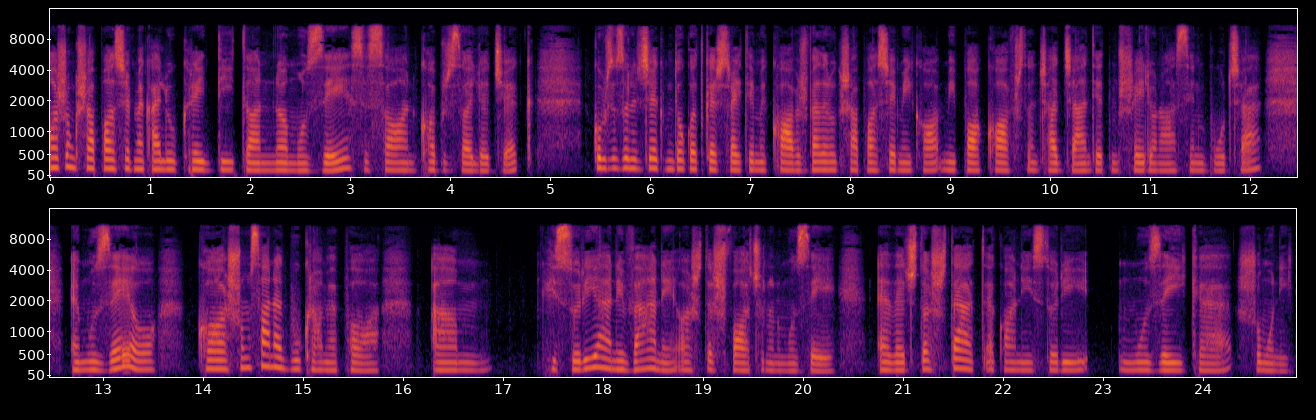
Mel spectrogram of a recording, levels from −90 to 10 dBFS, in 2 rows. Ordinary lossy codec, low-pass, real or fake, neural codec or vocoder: none; 10.8 kHz; real; none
